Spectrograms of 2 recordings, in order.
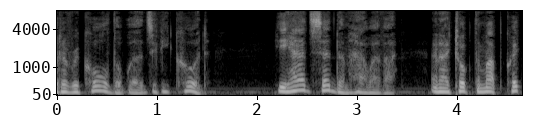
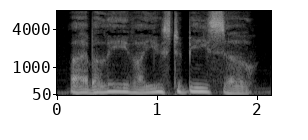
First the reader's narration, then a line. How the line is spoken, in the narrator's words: he rejoined, in the low voice in which he had first spoken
